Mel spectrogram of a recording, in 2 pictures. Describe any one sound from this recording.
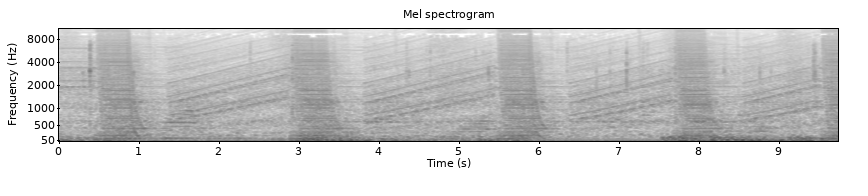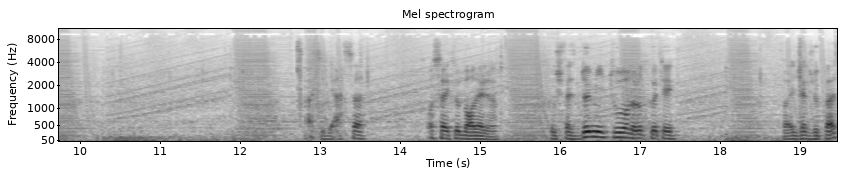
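Laser shots zap rapidly in a video game.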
